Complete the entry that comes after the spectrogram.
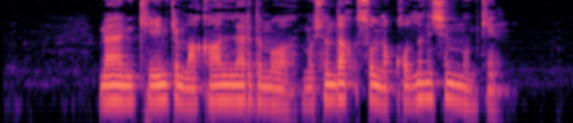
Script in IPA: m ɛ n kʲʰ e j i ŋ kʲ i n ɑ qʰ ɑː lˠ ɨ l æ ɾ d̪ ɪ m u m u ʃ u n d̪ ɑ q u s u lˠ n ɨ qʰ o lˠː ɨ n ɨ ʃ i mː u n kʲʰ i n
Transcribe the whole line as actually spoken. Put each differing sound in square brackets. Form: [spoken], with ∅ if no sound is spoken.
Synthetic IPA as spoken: m ɛ n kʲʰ e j i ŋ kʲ i [m] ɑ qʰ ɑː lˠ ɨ l æ ɾ d̪ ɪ m u m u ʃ u n d̪ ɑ q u s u lˠ n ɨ qʰ o lˠː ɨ n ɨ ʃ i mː u [m] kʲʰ i n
